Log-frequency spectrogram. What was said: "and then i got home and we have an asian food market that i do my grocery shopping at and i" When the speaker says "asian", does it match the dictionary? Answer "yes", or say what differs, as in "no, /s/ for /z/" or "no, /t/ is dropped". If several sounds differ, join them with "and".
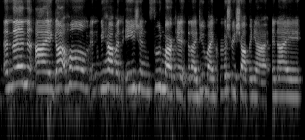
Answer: yes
